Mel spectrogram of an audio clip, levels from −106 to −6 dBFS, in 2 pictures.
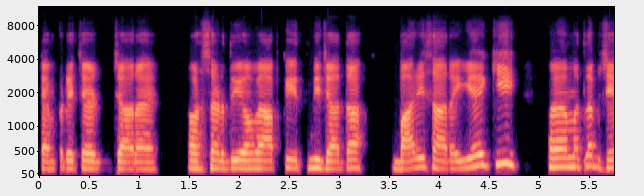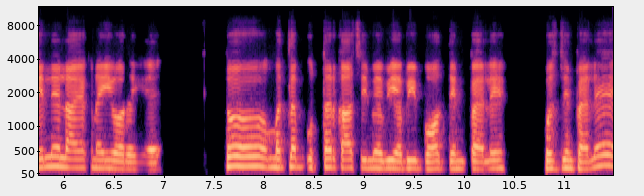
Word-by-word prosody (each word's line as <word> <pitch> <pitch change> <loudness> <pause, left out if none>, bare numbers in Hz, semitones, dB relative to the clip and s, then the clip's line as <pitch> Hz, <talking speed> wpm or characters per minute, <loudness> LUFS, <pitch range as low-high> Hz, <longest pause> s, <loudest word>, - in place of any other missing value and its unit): Temperature 150 +1 0 0.2
जा 145 -2 +2
रहा 140 0 +1
है, 140 0 -3 0.3
और 150 -1 +3
सर्दियों 155 +1 +1
में 155 - +3
आपकी 150 +2 0
इतनी 165 +1 0
ज़्यादा 155 +2 +1 0.4
बारिश 170 +4 0
आ 155 -1 +3
रही 150 +3 -2
है 210 +4 +4
कि 240 +5 +2 0.4
अ, 180 0 +5
मतलब 185 +1 -1
झेलने 175 +5 +1
लायक 165 -2 0
नहीं 160 0 +1
हो 150 -1 +2
रही 140 0 -7
है। 130 - +2 0.7
तो 195 -1 +4
मतलब 180 +1 -1
उत्तरकाशी 165 -1 -1
में 160 -1 0
भी 160 0 +3
अभी 155 +1 +2
बहुत 145 +1 +1
दिन 150 0 -1
पहले 150 +2 +1
कुछ 155 +1 -5
दिन 160 -1 0
पहले 185 +9 0
160 Hz, 185 wpm, -24 LUFS, 150-175 Hz, 0.7 s, अ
